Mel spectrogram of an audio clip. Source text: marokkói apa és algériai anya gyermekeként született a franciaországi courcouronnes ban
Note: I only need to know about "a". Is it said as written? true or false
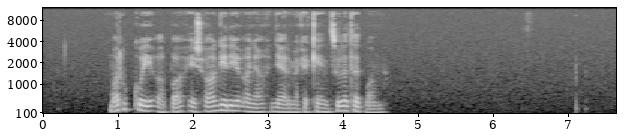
false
